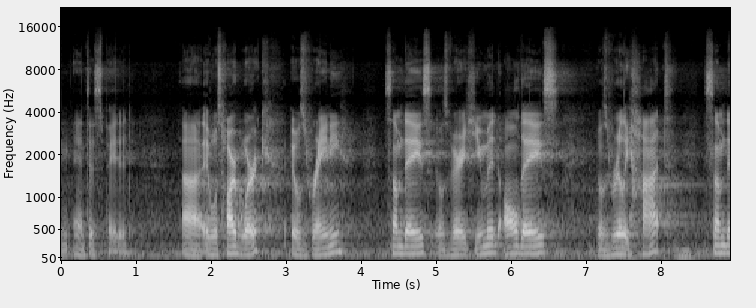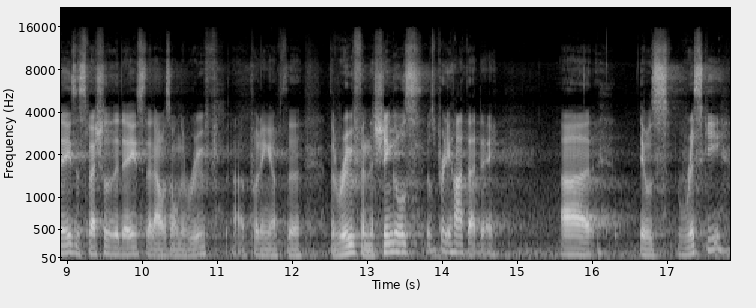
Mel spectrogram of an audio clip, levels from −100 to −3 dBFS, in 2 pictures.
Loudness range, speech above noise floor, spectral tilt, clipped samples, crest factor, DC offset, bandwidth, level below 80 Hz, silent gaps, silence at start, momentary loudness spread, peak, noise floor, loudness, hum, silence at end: 2 LU; 26 dB; -3.5 dB/octave; under 0.1%; 24 dB; under 0.1%; 15.5 kHz; -58 dBFS; none; 0 s; 16 LU; -6 dBFS; -55 dBFS; -29 LUFS; none; 0 s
